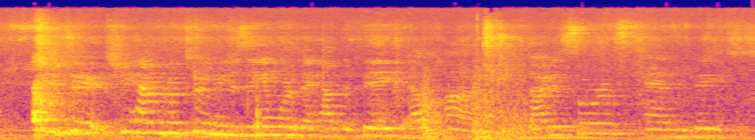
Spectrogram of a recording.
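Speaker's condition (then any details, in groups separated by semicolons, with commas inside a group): No condition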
